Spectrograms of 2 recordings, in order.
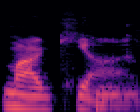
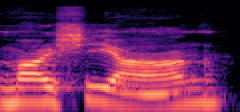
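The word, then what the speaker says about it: Marchion: Leia that's cool that's cool that's fine it's marquian it's marquian it's not Martian it's marquian bro it's right there CH pronounce it like okay which is funny because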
